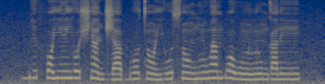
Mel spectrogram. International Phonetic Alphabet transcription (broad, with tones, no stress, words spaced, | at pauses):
bi˦fɔ˦ jĩ˦jo˦ʃã˦˨ d͡ʒa˨ bo˧tɔ̃˨ju˨˦sɔ̃˧ ɡũ˧wã˦bɔ˦˨wũ˨ lũ˧ɡa˧ ɾĩ˧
